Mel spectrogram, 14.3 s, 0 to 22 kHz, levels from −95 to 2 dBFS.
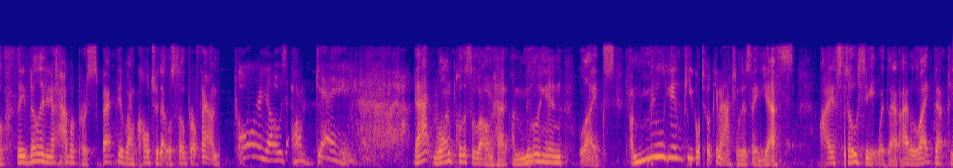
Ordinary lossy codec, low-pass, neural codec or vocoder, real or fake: Opus, 32 kbps; 7.2 kHz; codec, 24 kHz, 1.5 kbps, HILCodec; fake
